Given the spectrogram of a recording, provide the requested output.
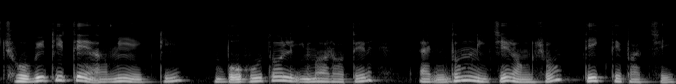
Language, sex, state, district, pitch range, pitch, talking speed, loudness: Bengali, male, West Bengal, Jalpaiguri, 120-165 Hz, 145 Hz, 90 wpm, -26 LUFS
